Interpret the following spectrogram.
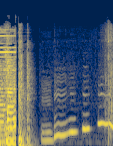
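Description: Banjo-led bluegrass music stops abruptly about a third of a second in. A person then hums a few short wordless notes, the first rising in pitch and a later one falling.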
